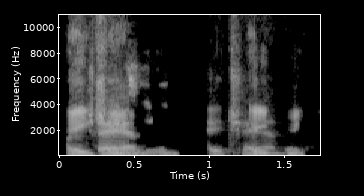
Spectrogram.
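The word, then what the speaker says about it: Achane: The other guy, Devin Akine. Is that how you pronounce his name? A-Chain.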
